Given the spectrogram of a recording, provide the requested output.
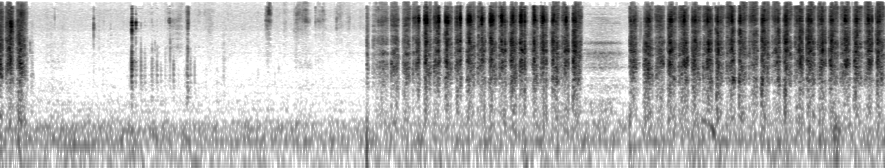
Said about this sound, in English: They make ideal tools for sanding down curved items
